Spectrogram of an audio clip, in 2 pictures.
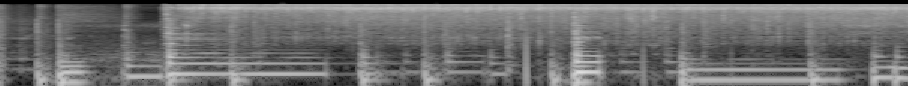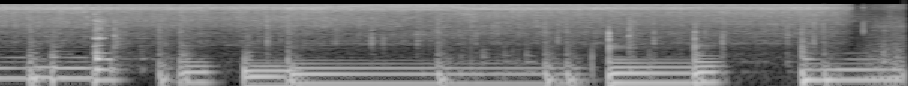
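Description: Food frying in hot oil in a cast-iron skillet: a steady sizzle that starts about a second in, with background music underneath.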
